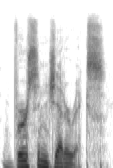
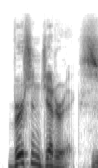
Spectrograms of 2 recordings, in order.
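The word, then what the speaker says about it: Vercingetorix: know the word is pronounced the name is pronounced verse in generics verse in generics you got it okay all right we're gonna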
